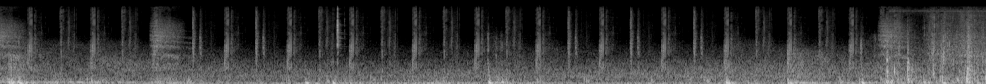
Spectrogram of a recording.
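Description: Footsteps crunch on gravelly sand at a steady walking pace.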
